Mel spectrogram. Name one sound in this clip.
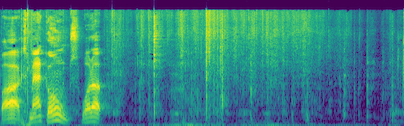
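Plastic wrap crinkles and rustles.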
